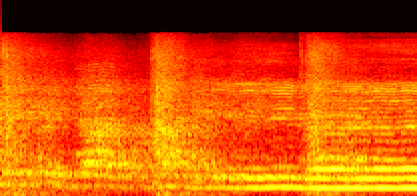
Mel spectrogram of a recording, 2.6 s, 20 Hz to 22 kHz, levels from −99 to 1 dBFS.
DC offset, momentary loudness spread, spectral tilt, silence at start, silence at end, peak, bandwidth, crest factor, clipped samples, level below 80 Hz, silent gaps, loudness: under 0.1%; 6 LU; -4 dB/octave; 0 s; 0 s; -8 dBFS; 11.5 kHz; 14 dB; under 0.1%; -48 dBFS; none; -22 LUFS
